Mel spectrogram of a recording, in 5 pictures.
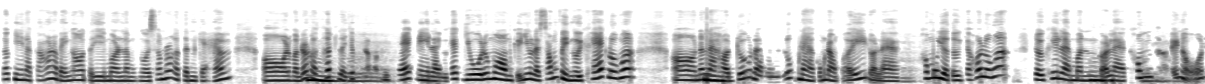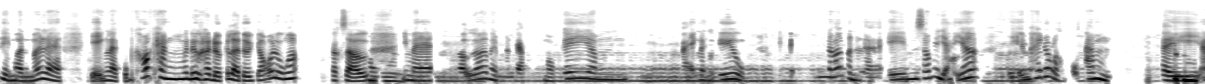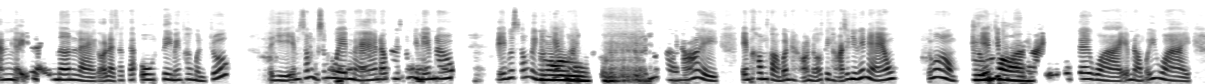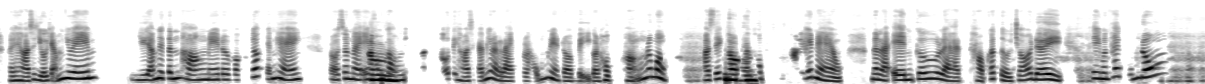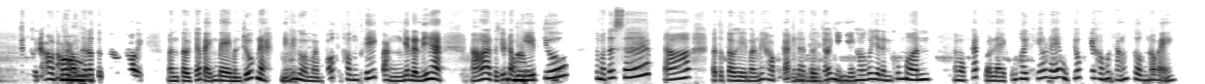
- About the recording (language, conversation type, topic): Vietnamese, podcast, Bạn đã học cách nói “không” như thế nào?
- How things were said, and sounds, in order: distorted speech; other background noise; tapping; laughing while speaking: "mới đưa ra"; unintelligible speech; unintelligible speech; unintelligible speech; unintelligible speech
